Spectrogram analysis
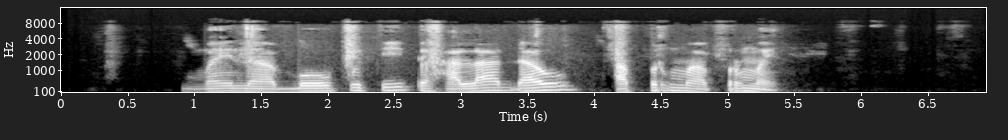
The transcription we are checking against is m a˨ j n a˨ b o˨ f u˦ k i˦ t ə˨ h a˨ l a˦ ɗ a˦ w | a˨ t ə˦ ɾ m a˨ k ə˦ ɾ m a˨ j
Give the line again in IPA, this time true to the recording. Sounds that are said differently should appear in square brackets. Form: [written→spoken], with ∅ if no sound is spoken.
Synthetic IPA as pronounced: m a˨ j n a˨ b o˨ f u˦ [k→t] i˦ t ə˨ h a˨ l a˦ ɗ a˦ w | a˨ [t→p] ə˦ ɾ m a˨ [k→p] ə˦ ɾ m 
